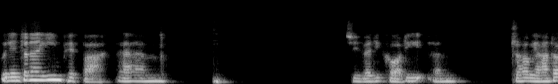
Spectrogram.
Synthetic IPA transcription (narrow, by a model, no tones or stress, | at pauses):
wɛdɪndənaiːnpʰeːθb̥a̰ːkəːm | sɨnwɛdikʰɔːdiəm | d̥rawjadɔ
